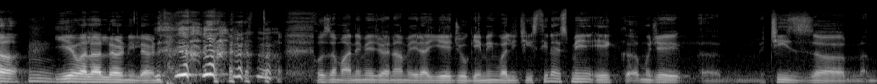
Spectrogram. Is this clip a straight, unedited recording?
no; 1 cut; at 3.1 s

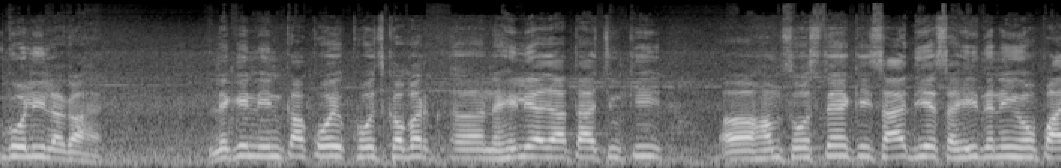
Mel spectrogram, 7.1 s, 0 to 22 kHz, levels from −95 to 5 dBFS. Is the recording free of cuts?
yes; 0 cuts

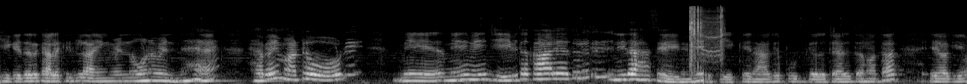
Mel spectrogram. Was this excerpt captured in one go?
no; 1 cut; at 7.1 s

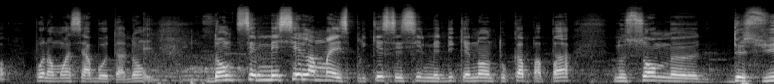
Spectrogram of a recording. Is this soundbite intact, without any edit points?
no; 1 cut; at 1.4 s

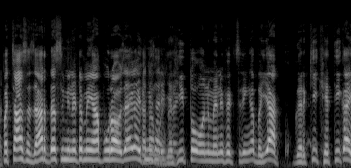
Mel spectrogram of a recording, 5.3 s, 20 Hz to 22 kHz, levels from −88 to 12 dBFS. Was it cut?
yes; 1 cut; at 2.4 s

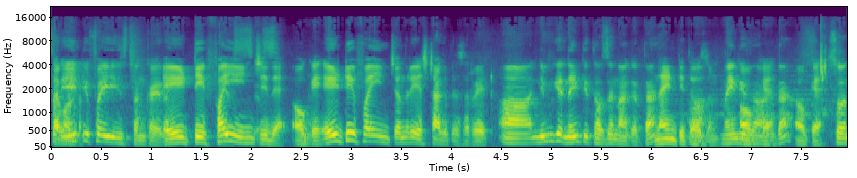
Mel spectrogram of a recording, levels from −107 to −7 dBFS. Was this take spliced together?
no; 0 cuts

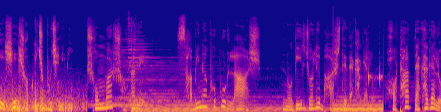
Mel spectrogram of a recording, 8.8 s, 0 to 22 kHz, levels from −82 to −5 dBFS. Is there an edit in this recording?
yes; 2 cuts; at 1.7 s, 7.8 s

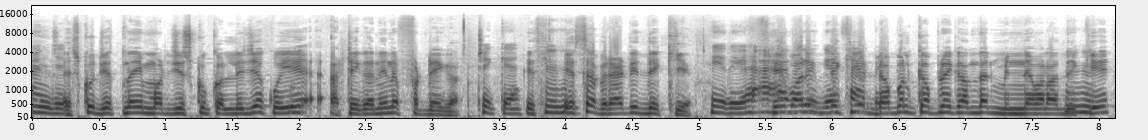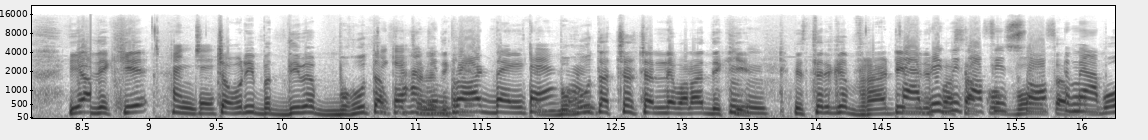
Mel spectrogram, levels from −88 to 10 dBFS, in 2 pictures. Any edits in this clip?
yes; 2 cuts; at 3.8 s, 8.6 s

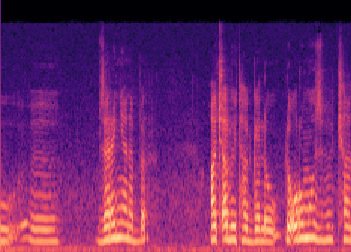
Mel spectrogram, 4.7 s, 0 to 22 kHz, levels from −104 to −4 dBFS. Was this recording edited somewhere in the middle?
no; 0 cuts

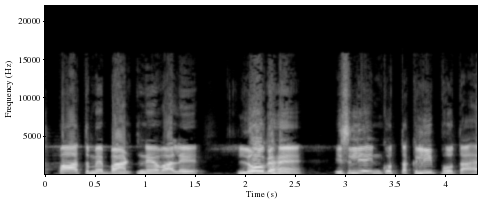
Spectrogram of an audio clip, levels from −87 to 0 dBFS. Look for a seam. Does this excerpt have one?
no; 0 cuts

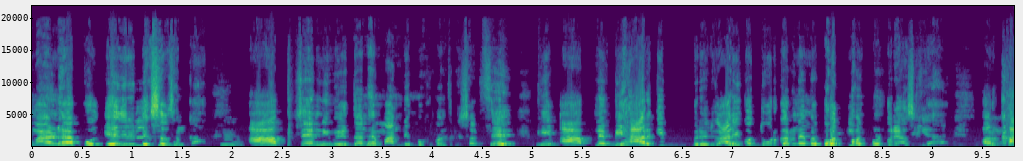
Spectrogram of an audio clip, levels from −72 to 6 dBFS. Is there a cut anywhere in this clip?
no; 0 cuts

